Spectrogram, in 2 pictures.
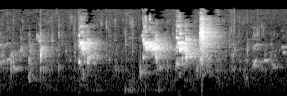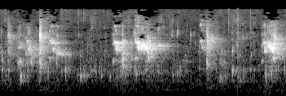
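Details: Several budgerigars in song, giving harsh, scratchy warbling bursts with squeaky chirps. The bursts come in uneven clusters about every half second to second, with brief quieter gaps between them.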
